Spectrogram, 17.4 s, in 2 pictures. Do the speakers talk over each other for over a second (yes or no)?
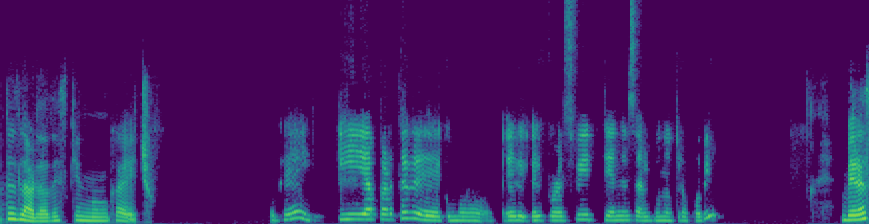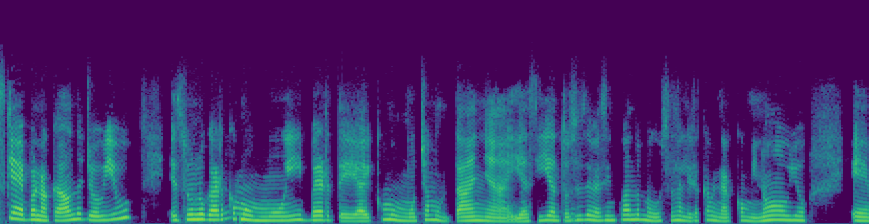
no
